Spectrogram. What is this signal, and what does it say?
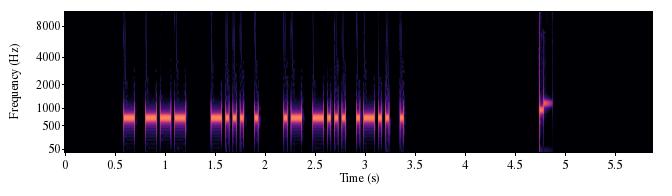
Morse code, heard as a keyed tone, about 32 wpm, 700 Hz. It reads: TO BE ABLE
